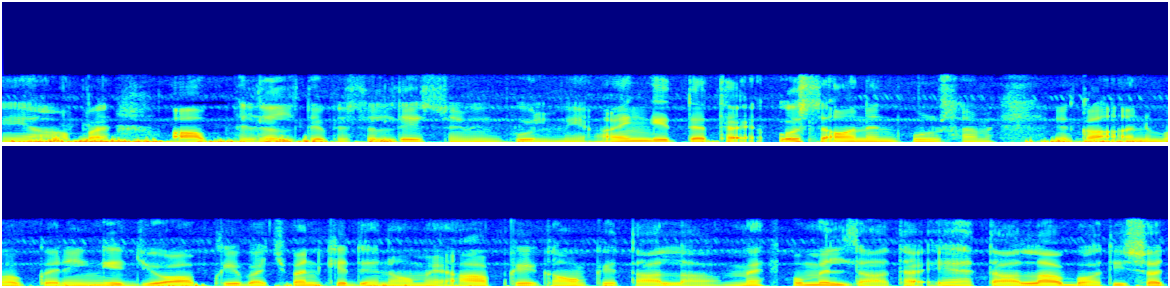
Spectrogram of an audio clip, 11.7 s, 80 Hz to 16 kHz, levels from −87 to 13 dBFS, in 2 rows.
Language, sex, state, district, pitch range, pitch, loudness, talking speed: Hindi, male, Rajasthan, Nagaur, 100-115 Hz, 105 Hz, -19 LUFS, 190 wpm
